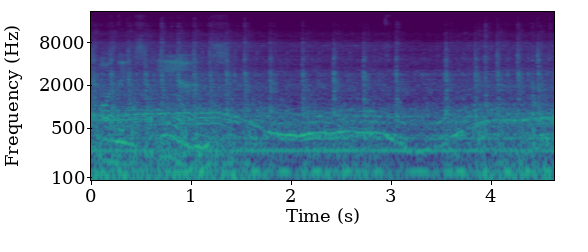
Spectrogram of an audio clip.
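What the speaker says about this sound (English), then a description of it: "So I may have to do a little zigzag stitch on these ends" A sewing machine zigzag-stitches the fabric ends of a baby burp cloth, running with a steady rapid mechanical whir and clatter while someone talks over it.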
